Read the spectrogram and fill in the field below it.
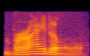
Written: bridal

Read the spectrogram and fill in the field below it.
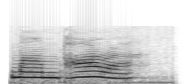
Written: mompara

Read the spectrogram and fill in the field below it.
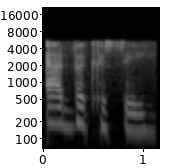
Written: advocacy

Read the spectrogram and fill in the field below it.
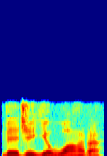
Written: Vijayawada

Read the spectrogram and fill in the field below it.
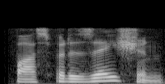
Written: phosphatization

